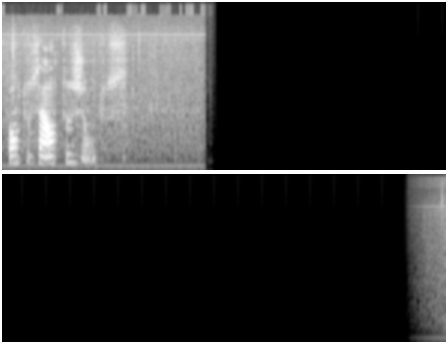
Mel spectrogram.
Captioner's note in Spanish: en español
